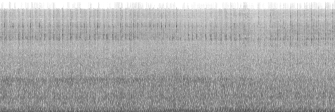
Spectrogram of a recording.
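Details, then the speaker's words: Classic VW Beetle with a freshly rebuilt carbureted engine, before the fix: steady but lumpy idle with an uneven, slightly knocking beat; an open vacuum line leaked air, and blocking it with a finger made it run really well. "So right here is this vacuum line that goes to nothing, and you can see it's just blocked off there. And when we put a finger over it, the engine started running really, really well. So I think that was the issue."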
